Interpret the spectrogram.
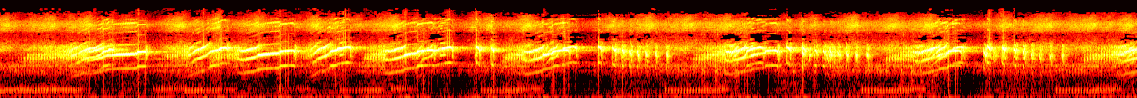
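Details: Red-legged seriemas in the Caatinga give loud, repeated yelping screams rising in pitch, breaking into rapid cackling bursts like mocking laughter, with faint low music underneath.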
